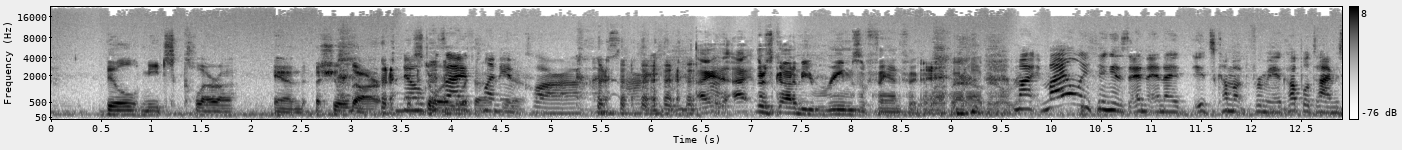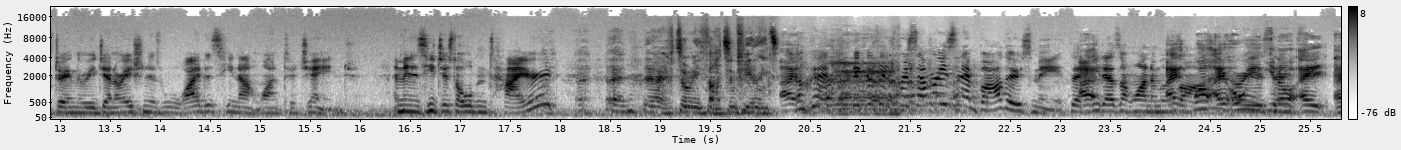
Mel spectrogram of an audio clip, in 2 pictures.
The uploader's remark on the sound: special podcast recorded at Convergence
